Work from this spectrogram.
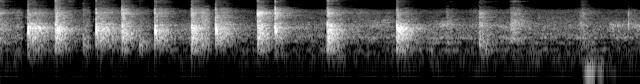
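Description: Hands clapping in a quick, steady rhythm at a church sermon, a dozen or so sharp claps close by that slow and fade toward the end.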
